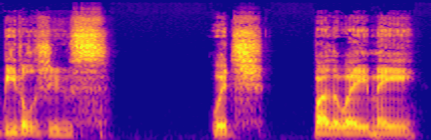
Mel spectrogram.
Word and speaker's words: Betelgeuse: By the way, that is how you say that name, Betelgeuse. Now, the spelling is German, but the name comes from Arabic.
